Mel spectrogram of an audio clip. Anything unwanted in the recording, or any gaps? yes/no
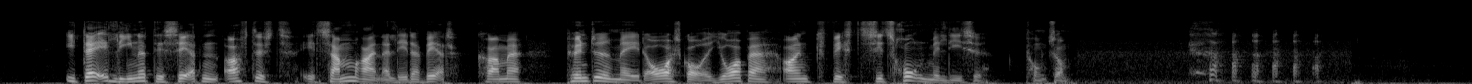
yes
